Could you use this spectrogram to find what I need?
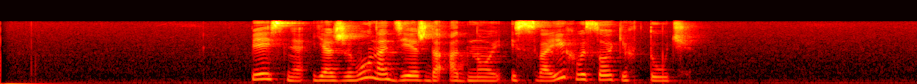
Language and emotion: Russian, positive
